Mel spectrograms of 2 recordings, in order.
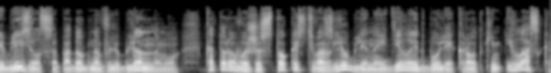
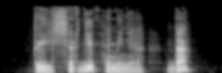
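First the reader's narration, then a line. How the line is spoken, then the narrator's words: Quiet voice. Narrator (Russian): прибавил он тихим голосом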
